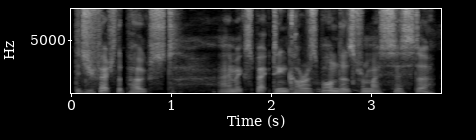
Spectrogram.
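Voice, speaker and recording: A man playing a sickly, proud and melancholy nobleman in an intimate audio roleplay, speaking formally with measured, old-fashioned phrasing. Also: mid-range voice, steady tone, dry recording, clean studio sound, close to an everyday voice. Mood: frail, politely proud.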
